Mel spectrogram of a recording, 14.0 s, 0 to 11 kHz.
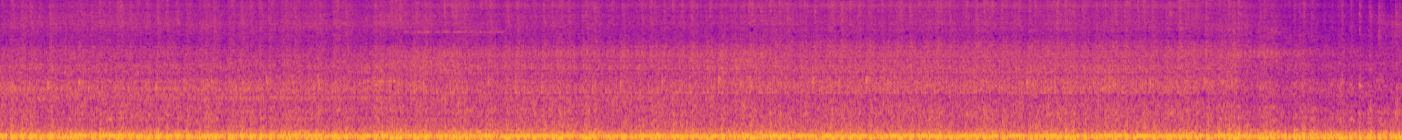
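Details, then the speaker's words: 1964 Dodge Gasser V8 with stroker rocker arms fixed, lash set at a loose 0.017 in cold, warmed to about 130 degrees: deep, even idle with steady lope, little valvetrain rattle; normal idle. "Well, as you heard, it's running again, so sounds good. Not a lot of rattle."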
